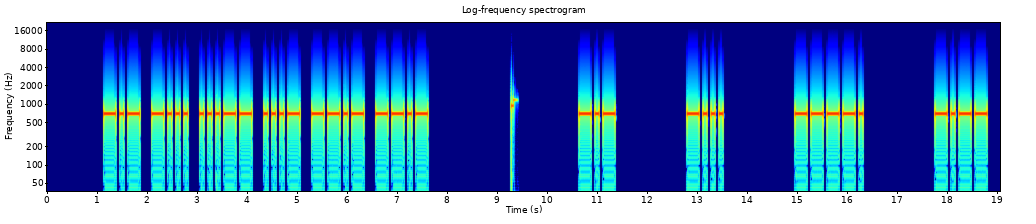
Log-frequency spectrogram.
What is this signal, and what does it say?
Morse code, heard as a keyed tone, about 15 wpm, spaced as for 9 wpm, 700 Hz. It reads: KB3VQQ KB9Y
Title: USA Call Signs - 6x Character Spacing - 15wpm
